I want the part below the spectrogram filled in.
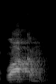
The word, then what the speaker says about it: Wacom: No, the uh, Wacom.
